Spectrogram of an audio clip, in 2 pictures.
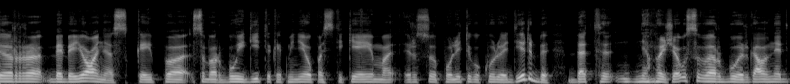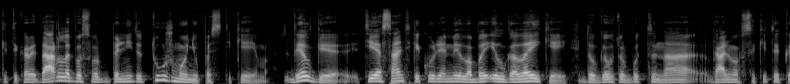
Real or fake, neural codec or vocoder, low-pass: fake; vocoder, 44.1 kHz, 128 mel bands every 512 samples, BigVGAN v2; 14.4 kHz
